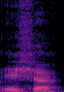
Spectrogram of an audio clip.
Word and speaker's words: এইশা: এইশা আরসি লিখেছেন, স্যার আমার নাম এইশা, এশা নয়। সরি, আমি খুবই দুঃখিত। এইশা, এবার কি উচ্চারণটা ঠিক হয়েছে?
